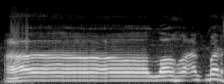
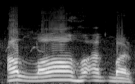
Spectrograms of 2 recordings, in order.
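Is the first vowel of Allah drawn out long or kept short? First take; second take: long; short. First: The opening vowel of Allah is drawn out long. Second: The opening vowel of Allah is kept short. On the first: The speaker calls it wrong. "tu alif tu hamzah tu tak boleh panjang. Allahu Akbar, salah" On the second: The speaker calls it right. "Mesti sebut Allahu Akbar, pendek"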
